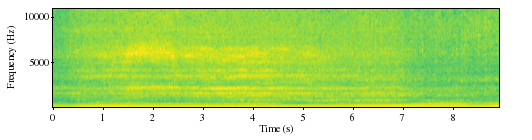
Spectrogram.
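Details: 1JZ swap in FC3S chassis that won't boost; as revs climb the note turns rough and uneven, stumbling instead of pulling clean; misfire fixed by grounding the neutral safety switch.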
